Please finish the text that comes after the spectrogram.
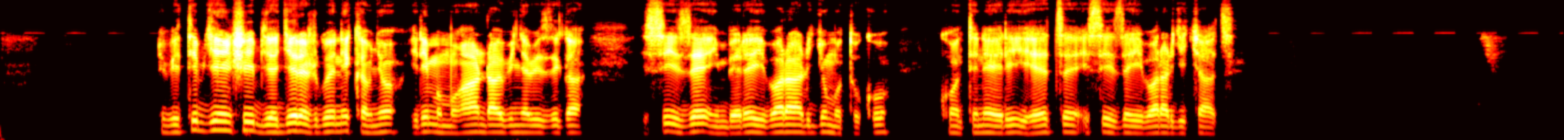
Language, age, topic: Kinyarwanda, 18-24, government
